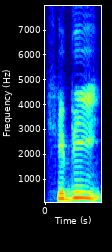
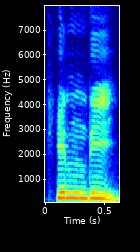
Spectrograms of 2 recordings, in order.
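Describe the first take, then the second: First: The word has no nasal sound before the 'd'. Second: The word has an 'n' sound before the 'd'. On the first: The speaker calls it wrong. "ஹிதி அப்படின்னு படிக்காம" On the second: The speaker calls it right. "அந்த இன் உச்சரிப்பு வருது"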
